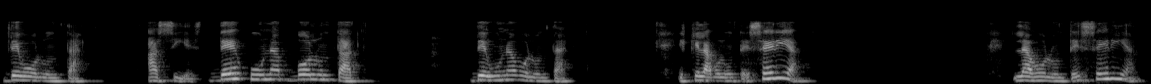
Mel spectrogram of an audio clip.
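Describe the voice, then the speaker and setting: A woman's voice: on the low side, expressive, slow pace, long pauses. A woman with a Colombian accent giving a live university law lecture, emphatic and digressive, calling on students by name and spelling words out.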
